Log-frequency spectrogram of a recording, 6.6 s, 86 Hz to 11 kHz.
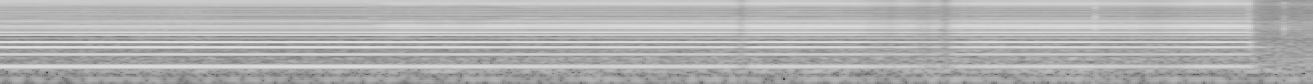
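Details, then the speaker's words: Zenith Trans Oceanic Royal 3000-1 radio after repair and reassembly: steady harsh buzzing tone through the speaker, cutting off abruptly when the nearby LED flashlight is switched off; LED flashlight interference. "so there's noise sources here that's not one this is analog my flashlight my wonderful led flashlight isn't that special"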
